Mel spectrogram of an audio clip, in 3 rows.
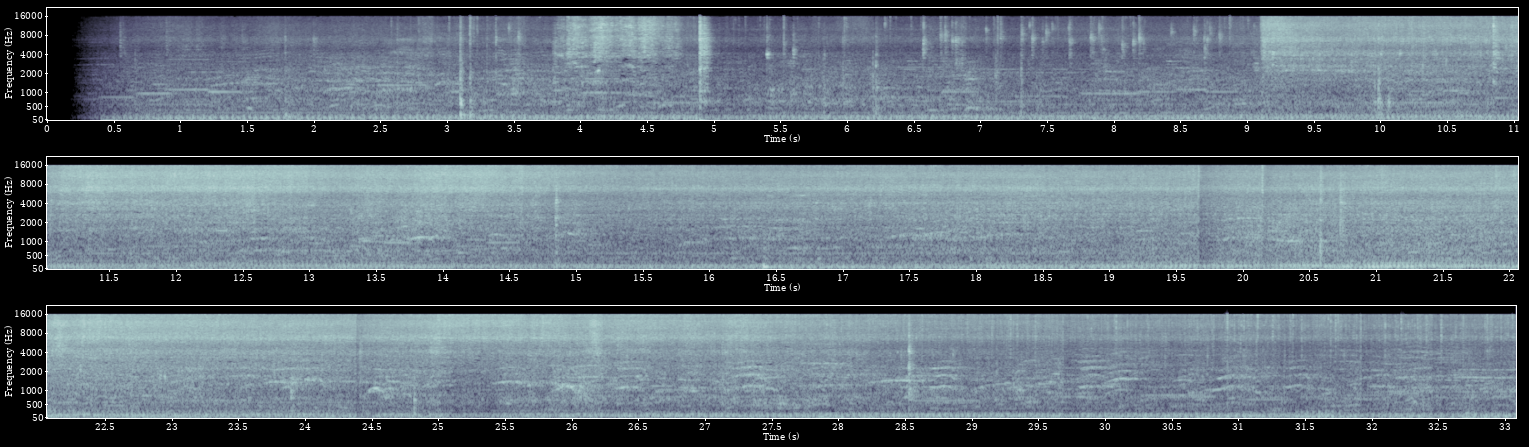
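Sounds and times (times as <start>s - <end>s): faint voices: 0.3s - 33.0s
oil sizzling in a wok: 0.6s - 33.0s
egg frying and scrambled: 2.8s - 5.8s, 7.2s - 33.0s.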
